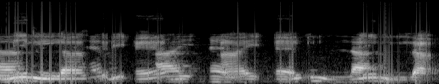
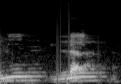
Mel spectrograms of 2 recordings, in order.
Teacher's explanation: nun mati bertemu dengan lam. Sama juga kita masukkan dalam huruf yang bersabdu. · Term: idgham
